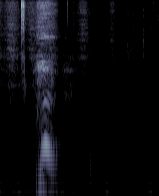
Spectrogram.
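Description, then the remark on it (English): A short breathy yawn: a quick intake of air, then a voiced, falling moan lasting about a quarter second, followed by faint background murmur. “Yawning on the podcast again.”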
